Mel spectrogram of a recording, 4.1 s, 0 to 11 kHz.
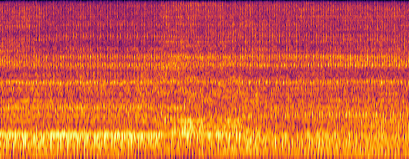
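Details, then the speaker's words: Nozzle tester skid pump set to about 40 for a small nozzle, primed by repeatedly opening and closing the ball valve; a loud, steady rattling roar whose tone shifts as the pump picks up prime. Normal pump priming. "usually you have to do it a couple times to kind of prime the pump. So what I'm doing right now is just kind of opening and closing. You actually hear the pump change tone."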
